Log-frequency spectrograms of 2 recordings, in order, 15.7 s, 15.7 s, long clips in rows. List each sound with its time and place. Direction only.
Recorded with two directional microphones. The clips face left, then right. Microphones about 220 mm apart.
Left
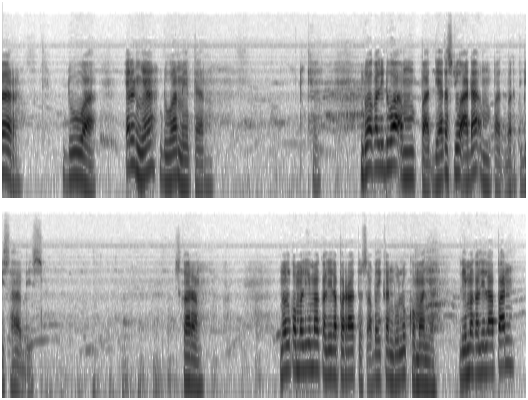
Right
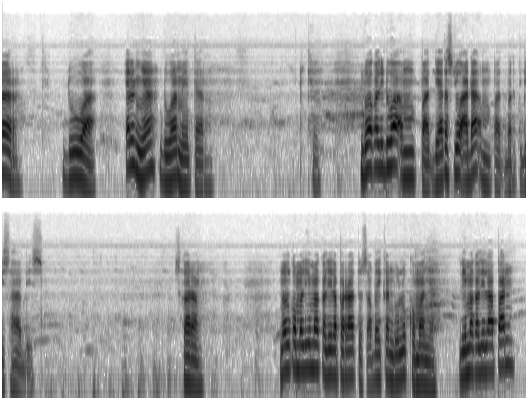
0.0 s a man's voice: 40° right (ahead or behind)
4.4 s a sound: 40° right (ahead or behind)
5.4 s a man's voice: 40° right (ahead or behind)
10.4 s speech: 45° right (ahead or behind)
12.0 s speech: 40° right (ahead or behind)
